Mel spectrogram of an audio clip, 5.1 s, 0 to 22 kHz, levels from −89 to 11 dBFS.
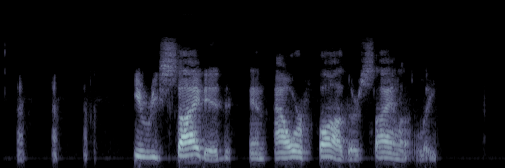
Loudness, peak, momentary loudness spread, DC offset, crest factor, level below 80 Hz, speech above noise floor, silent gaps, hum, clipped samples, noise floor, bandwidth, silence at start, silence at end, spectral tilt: -26 LUFS; -8 dBFS; 21 LU; under 0.1%; 20 dB; -78 dBFS; 54 dB; none; none; under 0.1%; -80 dBFS; 8.4 kHz; 0.15 s; 0.7 s; -3.5 dB/octave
